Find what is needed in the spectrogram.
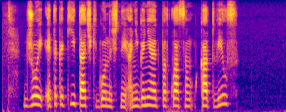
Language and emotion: Russian, neutral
